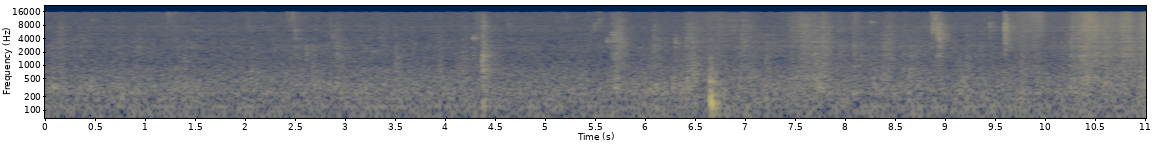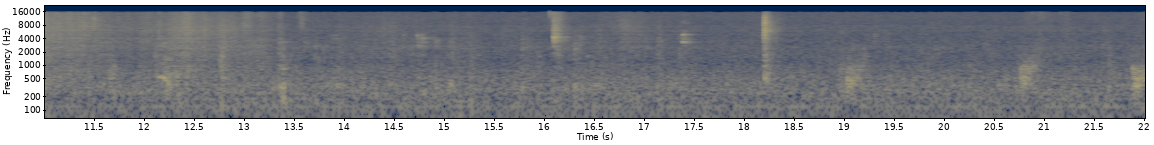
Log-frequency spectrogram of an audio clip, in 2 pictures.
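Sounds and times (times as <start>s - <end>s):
paper napkin rustling: 9.7s - 13.3s.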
